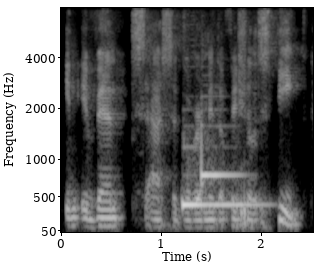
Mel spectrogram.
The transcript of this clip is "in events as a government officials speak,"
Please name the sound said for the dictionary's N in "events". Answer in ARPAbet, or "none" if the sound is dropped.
N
